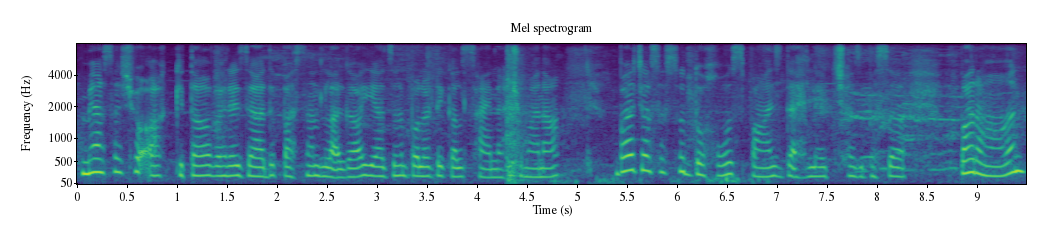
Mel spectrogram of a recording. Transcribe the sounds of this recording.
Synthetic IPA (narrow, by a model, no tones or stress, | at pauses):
mẽɐsãt͡ʃʰuʔakkːit̪aːbʋɐɾezʲjaːd̪pɐsɐnd̪lɐɡaːjaːzɨnpoliʈikɐlsaːjnat͡ʃʰumanaː | bɐt͡ʃɐsãsud̪ohoːspãːzd̪ɐɦlet͡ʃʰɐzbɨsɨpɐɾaːn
